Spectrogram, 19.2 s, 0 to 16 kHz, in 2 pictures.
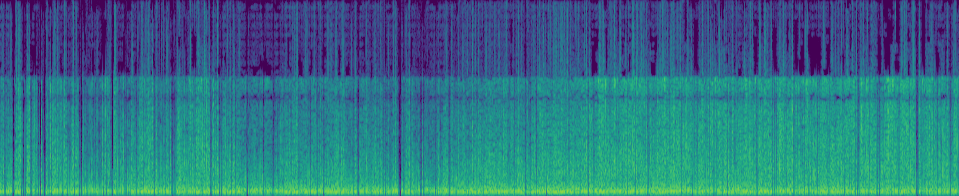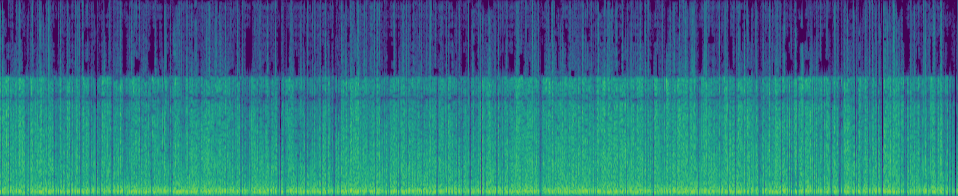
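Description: Mazda MX-5's four-cylinder engine running hard at track speed, heard from on board, its note drifting up and down slightly through the lap over a steady rush of wind and road noise.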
